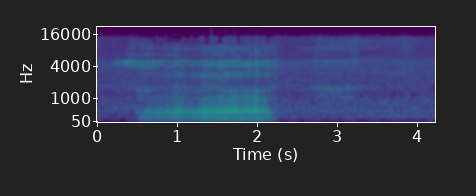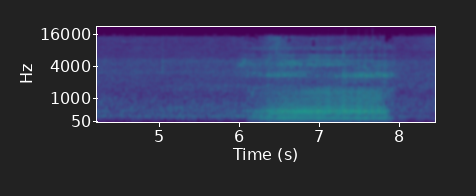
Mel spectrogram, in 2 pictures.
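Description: Two loud, rumbling snores about five seconds apart, with quieter breathing between them; snoring at roughly twelve breaths a minute.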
